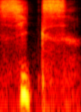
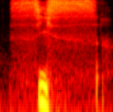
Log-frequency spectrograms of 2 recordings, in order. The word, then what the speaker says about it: six: sis sis Ok so It's Not Six It's sis All Right then Here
